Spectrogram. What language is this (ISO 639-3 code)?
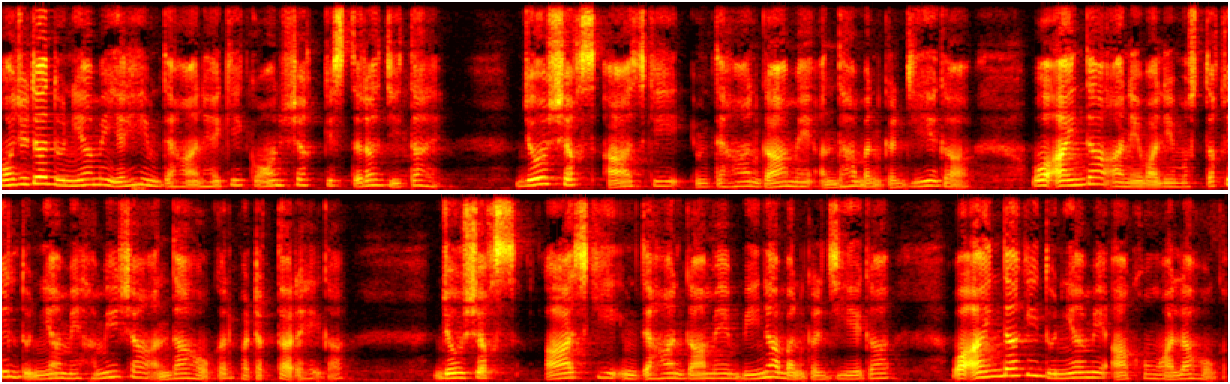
urd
